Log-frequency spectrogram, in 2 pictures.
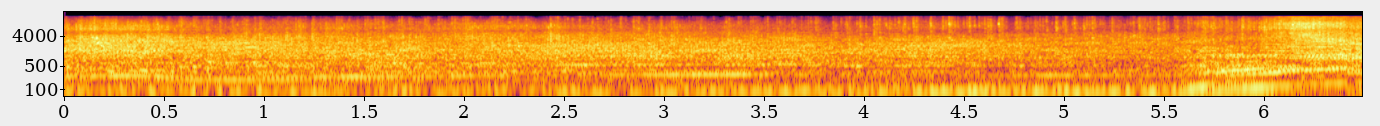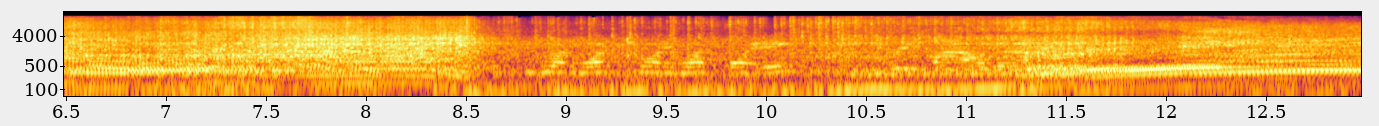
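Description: Race car engines rumble loudly nearby.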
